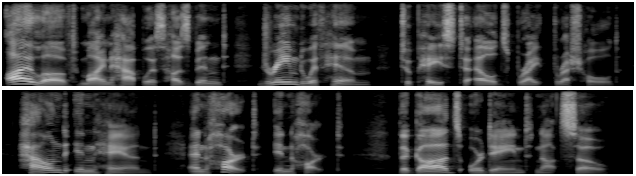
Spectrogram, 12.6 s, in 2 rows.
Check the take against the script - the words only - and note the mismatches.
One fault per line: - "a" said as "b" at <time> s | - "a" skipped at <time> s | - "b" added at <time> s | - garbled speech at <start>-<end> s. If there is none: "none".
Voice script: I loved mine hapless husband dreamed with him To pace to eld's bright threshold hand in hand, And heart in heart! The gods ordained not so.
- "hand" said as "hound" at 6.5 s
